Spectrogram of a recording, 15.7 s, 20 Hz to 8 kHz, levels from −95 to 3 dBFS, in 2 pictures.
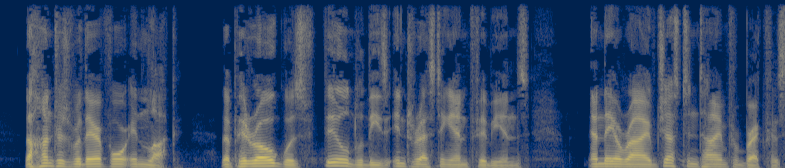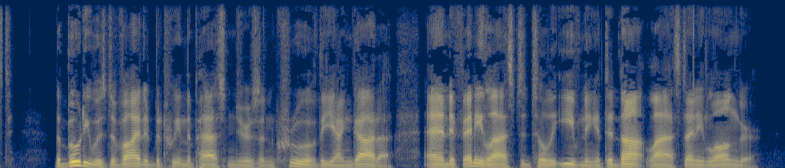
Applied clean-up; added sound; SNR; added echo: none; none; none; none.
